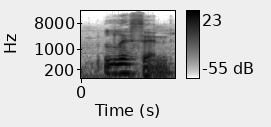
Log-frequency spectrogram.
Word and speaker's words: listen: La pronunciación fonética de este verbo sería L-I-S-E-N. Listen. Tomando en cuenta que la pronunciación de la L la tenemos que hacer con la lengua tocando la parte posterior de nuestro paladar.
